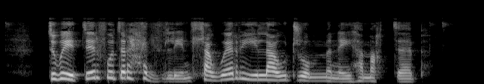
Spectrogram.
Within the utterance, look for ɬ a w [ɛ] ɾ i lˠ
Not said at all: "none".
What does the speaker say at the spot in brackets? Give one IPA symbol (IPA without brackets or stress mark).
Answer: ɛ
